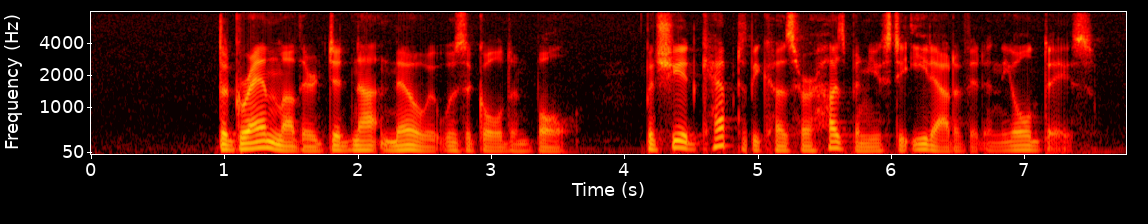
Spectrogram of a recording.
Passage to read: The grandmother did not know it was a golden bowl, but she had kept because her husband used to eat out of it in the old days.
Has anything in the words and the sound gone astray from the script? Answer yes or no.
no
